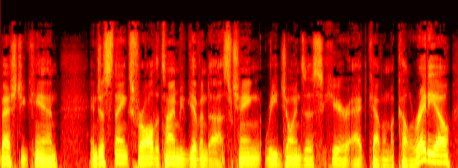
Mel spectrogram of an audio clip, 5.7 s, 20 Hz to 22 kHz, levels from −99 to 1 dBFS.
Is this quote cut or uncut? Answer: cut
